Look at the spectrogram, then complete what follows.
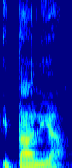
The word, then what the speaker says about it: Italia: यदि आई के बाद कोई व्यंजन आता है तो आई का उच्चारण क्या होता है? इ होता है। जैसे इटालिया। इटली को क्या बोलते हैं? इटालिया। इदया। इदया यानी विचार। आइडिया। आइडिया होता है उसको बोलते हैं इदया।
